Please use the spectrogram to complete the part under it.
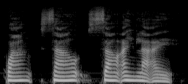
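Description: A woman's voice: on the low side, takes it slowly, darkish tone, no echo, studio quality, soft background music. A woman voicing a betrayed young wife in an audio story, speaking in anguish. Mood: bewildered. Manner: anguished, pleading.

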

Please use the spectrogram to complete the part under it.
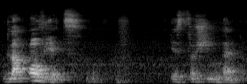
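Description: A man's voice: medium pitch, animated, unhurried, far from the mic. A man preaching an emphatic sermon, repeating lines and calling for answers from the crowd. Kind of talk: charismatic sermon. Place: large hall at a church conference. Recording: echoey hall, voice away from mic.

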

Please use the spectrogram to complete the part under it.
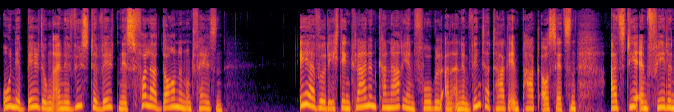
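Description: A woman narrator voices a proud, sharp-tongued young woman in an audiobook. She talks with cutting emphasis. The sound is dry and close. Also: on the high side, no room sound, natural voice.

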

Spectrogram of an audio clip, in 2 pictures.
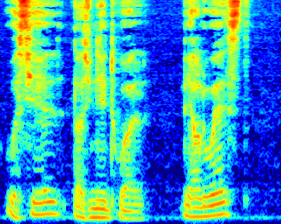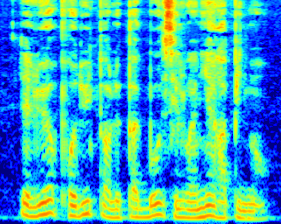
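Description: Mellow husky male audiobook narrator. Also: mid-range voice. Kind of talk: scripted adventure novel narration.

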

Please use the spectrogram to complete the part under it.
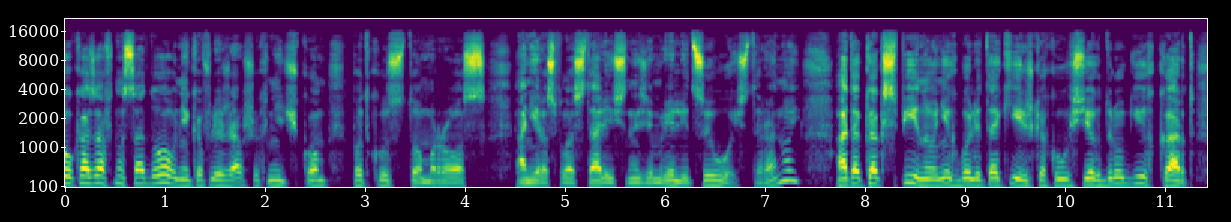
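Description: A man narrating a storybook in an expressive, dramatic reading. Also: mid-range voice, dry recording, studio quality.

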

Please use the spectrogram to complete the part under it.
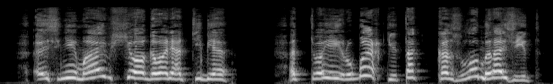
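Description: A hoarse, bossy maidservant barks orders and scolds, as a male reader puts her on. Her voice is rough and commanding, with lively pitch. A coarse storybook woman who brooks no refusal. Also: unhurried, heavily acted. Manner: shouting, scolding. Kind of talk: audiobook character voice.

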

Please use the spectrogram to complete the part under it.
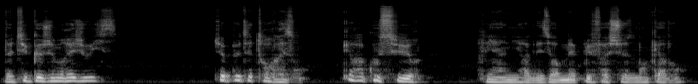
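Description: A man's voice: medium pitch, moderate pace, mellow, husky, natural voice. A man playing Dournov, an anguished father. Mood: anguished bitter. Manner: impassioned, anguished. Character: grieving middle-aged father, bitter and despairing.

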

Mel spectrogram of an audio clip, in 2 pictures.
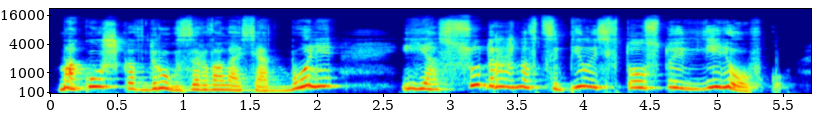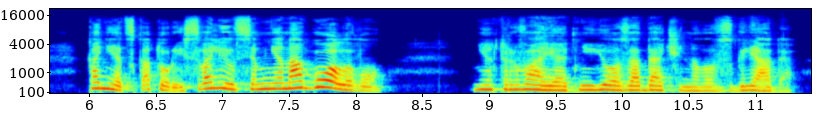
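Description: A woman narrating a first-person novel aloud in an expressive, dramatic storytelling way. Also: on the high side, moderate pace. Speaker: audiobook narrator.

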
